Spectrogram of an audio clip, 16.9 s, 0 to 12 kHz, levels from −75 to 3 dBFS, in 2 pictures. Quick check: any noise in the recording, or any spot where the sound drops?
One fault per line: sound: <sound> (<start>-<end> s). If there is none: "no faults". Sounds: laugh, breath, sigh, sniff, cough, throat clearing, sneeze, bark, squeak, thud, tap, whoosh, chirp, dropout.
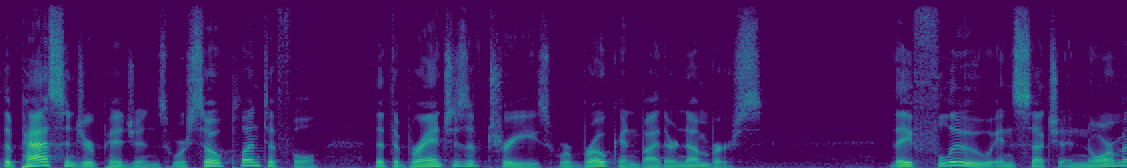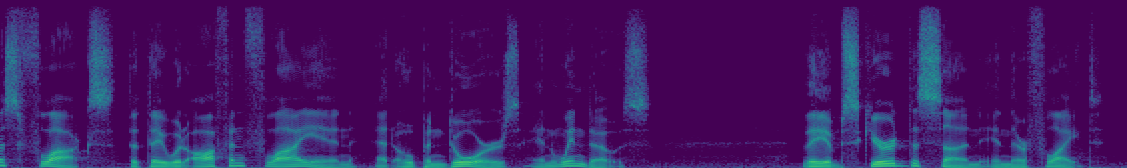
no faults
